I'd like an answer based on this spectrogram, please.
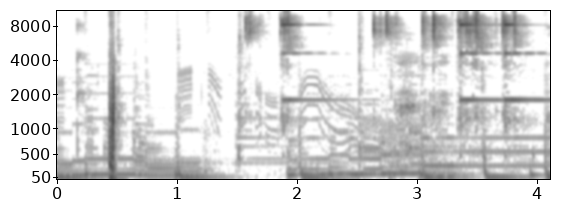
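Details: Bright chiming music with bell-like tones and gliding notes fills the recording, with no animal voice heard.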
